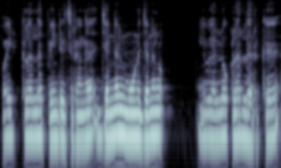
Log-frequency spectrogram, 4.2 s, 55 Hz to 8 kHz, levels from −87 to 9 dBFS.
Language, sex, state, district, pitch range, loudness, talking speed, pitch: Tamil, male, Tamil Nadu, Namakkal, 135-145 Hz, -16 LUFS, 140 wpm, 140 Hz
